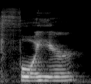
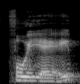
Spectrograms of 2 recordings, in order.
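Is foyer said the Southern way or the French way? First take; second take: Southern; French. First: It is said the Southern American way. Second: It is said the French way.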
